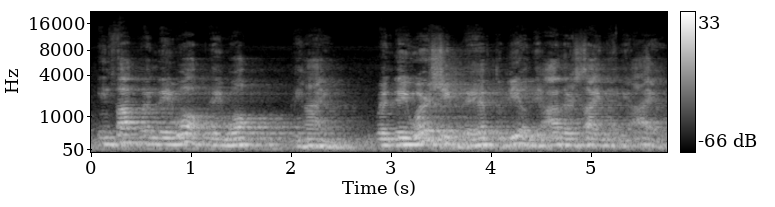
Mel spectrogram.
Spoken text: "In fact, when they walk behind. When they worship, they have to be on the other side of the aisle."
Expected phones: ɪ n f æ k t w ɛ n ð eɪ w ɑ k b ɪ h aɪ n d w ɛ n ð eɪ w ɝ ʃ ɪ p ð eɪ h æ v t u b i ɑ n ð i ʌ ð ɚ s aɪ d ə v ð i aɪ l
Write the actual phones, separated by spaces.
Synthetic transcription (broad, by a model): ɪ n f æ k t w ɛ n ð eɪ w ɑ k b ɪ h aɪ n d w ɛ n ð eɪ w ɝ ʃ ɪ p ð eɪ h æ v t u b i ɑ n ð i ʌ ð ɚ s aɪ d ə v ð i aɪ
